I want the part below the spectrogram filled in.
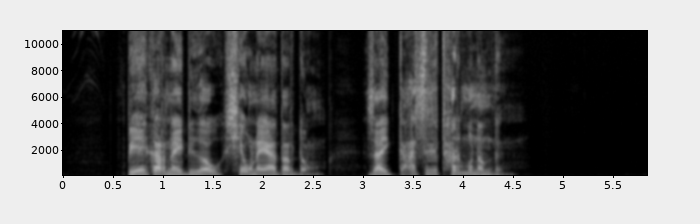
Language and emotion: Bodo, disgusted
